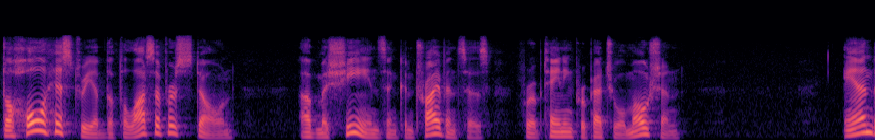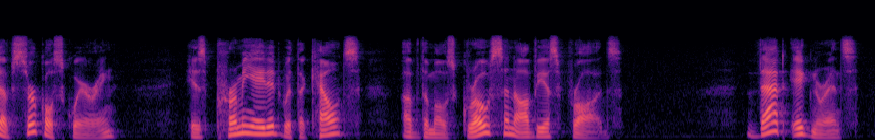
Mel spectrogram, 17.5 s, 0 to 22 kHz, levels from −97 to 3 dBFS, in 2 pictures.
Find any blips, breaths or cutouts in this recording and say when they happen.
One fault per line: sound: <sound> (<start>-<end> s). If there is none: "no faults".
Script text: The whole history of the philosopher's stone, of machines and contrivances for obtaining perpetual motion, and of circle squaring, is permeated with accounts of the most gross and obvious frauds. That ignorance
no faults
